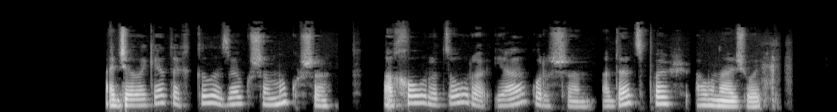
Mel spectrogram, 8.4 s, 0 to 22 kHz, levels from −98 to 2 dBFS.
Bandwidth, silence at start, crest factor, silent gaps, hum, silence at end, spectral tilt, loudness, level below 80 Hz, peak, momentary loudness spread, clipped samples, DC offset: 11 kHz; 1.05 s; 20 dB; 1.92-1.97 s, 3.40-3.49 s, 3.63-3.84 s, 5.97-6.02 s; none; 0.6 s; -5 dB/octave; -20 LUFS; -62 dBFS; 0 dBFS; 10 LU; under 0.1%; under 0.1%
